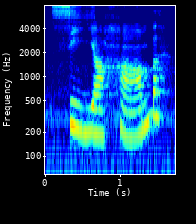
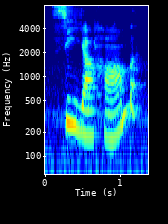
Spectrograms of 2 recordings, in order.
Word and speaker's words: Siyahamba: So the Zulu is Siyahamba. So repeat that. Siyahamba.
